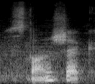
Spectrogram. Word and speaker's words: Stańczyk: Baby, you pronounce this. So it's Stańczyk.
